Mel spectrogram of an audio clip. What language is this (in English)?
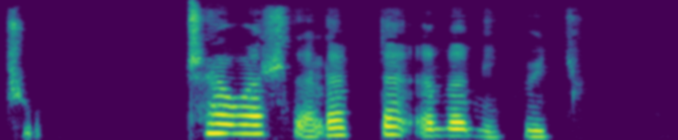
Jauja Wanca Quechua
